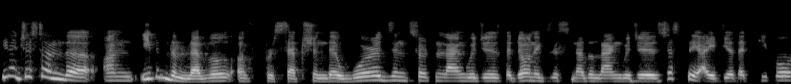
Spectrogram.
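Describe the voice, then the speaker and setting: With a Bengali accent, a man speaks at a fairly quick pace with ordinary pitch variation. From India, Calcutta, raised also in Paris and Geneva. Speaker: leadership course facilitator. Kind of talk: video interview. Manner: hesitant with frequent repetitions.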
